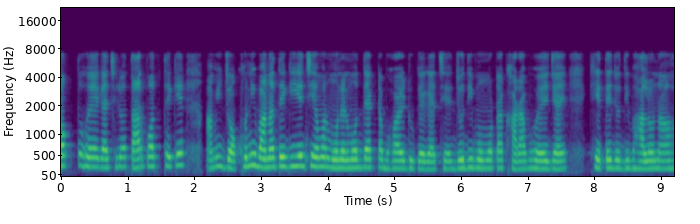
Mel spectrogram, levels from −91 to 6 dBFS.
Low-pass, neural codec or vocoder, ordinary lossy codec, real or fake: 7.2 kHz; none; none; real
